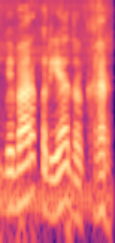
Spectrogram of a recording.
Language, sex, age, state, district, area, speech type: Odia, male, 30-45, Odisha, Kendrapara, urban, spontaneous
